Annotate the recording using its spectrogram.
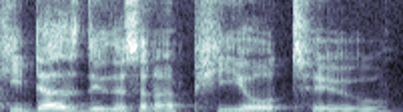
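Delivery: ordinary talk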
